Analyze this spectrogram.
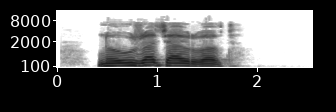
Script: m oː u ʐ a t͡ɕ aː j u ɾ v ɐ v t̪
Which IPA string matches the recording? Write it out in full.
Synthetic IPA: n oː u ʐ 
